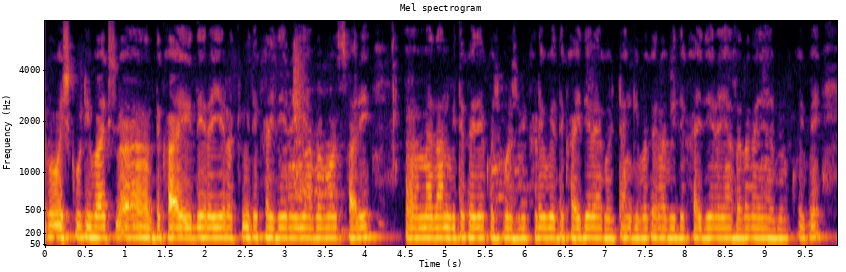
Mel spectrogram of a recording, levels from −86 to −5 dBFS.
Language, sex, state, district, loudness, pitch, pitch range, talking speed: Hindi, male, Chhattisgarh, Bilaspur, -18 LUFS, 135 Hz, 135-140 Hz, 260 wpm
